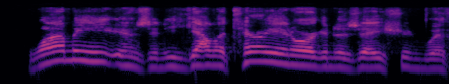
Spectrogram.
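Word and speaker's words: WAME: pronounce for example there's an organization called the world association of medical editors also known as acronym women easy w-a-m-e whammy whammy is an egalitarian organization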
